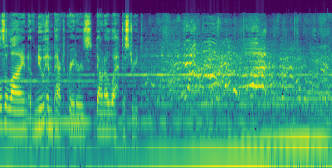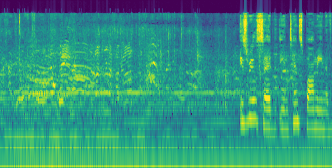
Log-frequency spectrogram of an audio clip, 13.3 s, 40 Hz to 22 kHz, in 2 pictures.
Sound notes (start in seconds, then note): 3.6 shouting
